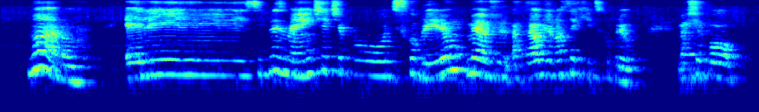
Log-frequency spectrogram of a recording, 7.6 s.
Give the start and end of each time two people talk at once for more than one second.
none

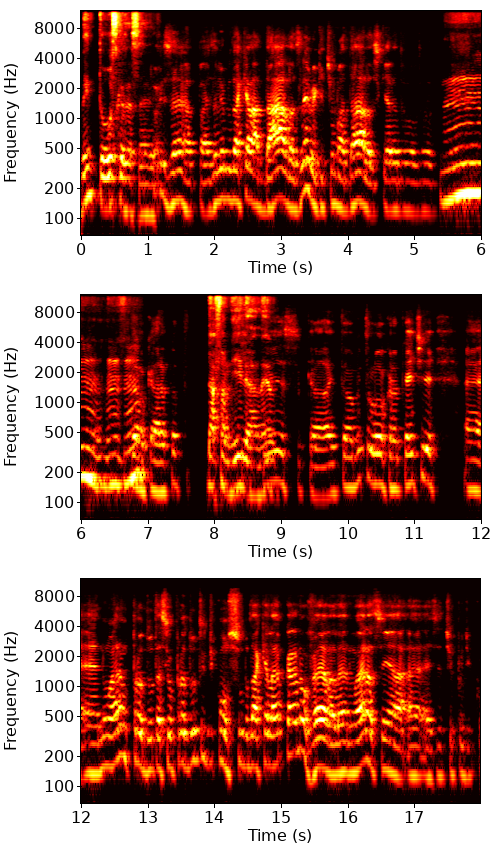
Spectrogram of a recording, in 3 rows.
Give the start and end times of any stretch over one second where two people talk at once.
none

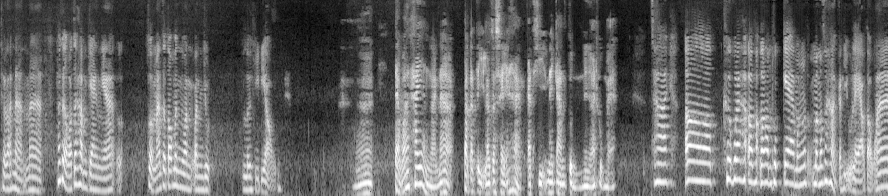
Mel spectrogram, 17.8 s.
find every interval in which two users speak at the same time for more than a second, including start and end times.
none

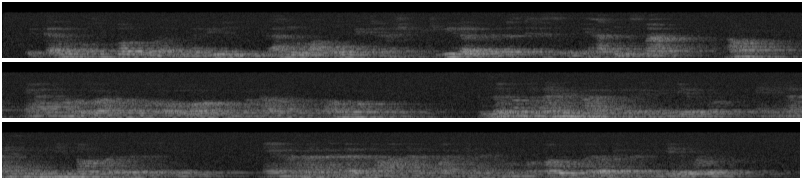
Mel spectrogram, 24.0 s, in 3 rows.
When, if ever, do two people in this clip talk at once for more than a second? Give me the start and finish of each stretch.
none

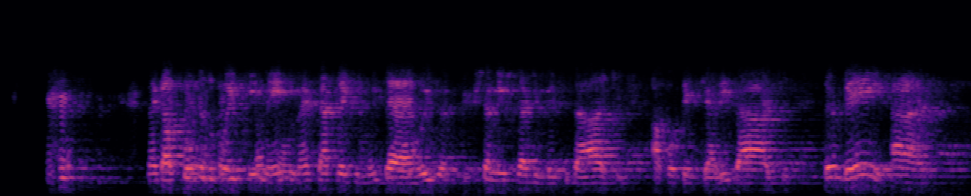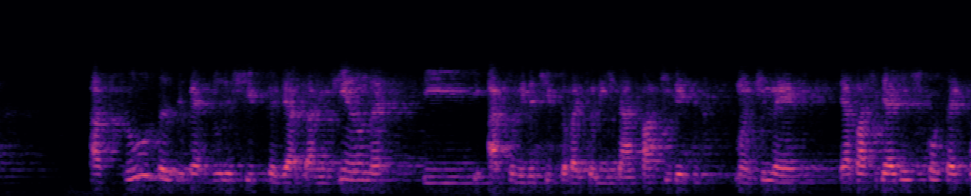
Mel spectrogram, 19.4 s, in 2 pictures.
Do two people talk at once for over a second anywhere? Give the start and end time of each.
1.6-3.0

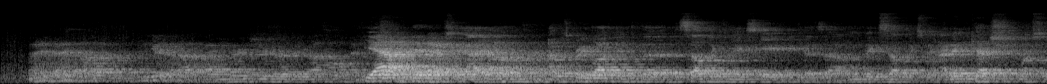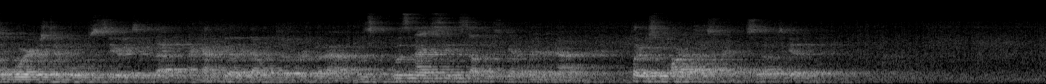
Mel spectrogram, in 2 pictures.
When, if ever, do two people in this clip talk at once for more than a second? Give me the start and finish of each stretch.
3.5-5.2

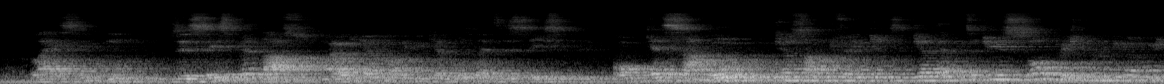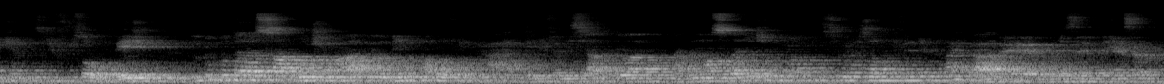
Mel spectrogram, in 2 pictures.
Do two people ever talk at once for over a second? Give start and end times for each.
none

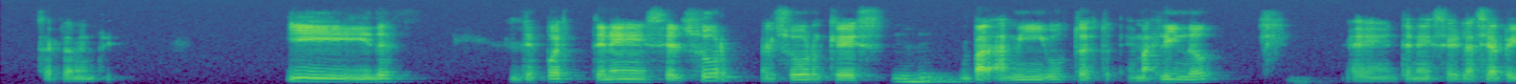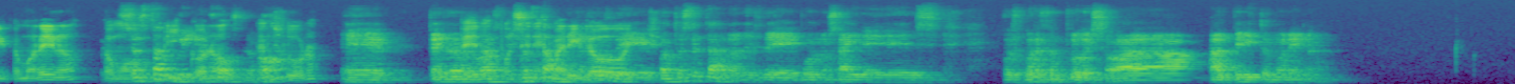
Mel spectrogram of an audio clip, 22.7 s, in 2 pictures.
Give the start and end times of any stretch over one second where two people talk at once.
12.2-13.5, 14.8-16.4

